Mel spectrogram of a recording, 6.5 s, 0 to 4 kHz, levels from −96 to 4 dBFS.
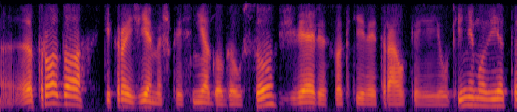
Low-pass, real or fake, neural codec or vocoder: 3.6 kHz; real; none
